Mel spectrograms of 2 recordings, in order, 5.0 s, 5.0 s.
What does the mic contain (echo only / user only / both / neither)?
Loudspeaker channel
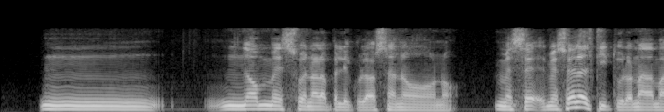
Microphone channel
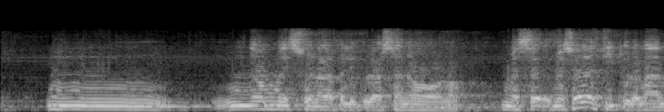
echo only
